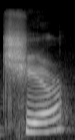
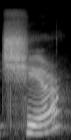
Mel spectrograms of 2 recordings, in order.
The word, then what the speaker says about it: chair: Et chair, C-H-A-I-R, la chaise, c'est les lettres CH, mais là, en anglais, on les prononce tche.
